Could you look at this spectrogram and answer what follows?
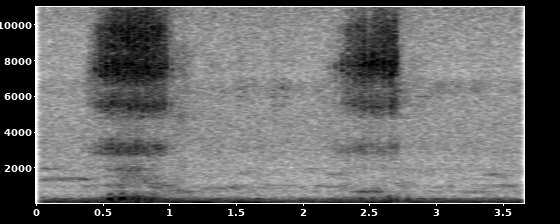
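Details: Low, rumbling, heavy, purr-like breaths with two hissing inhalations from a sleeping cat the owner describes as very fat; snoring.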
